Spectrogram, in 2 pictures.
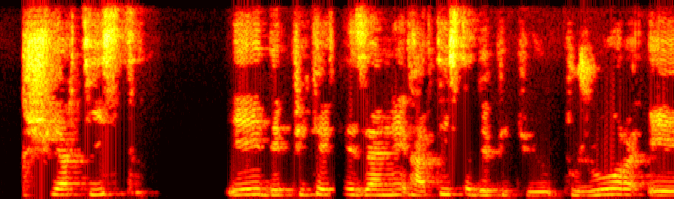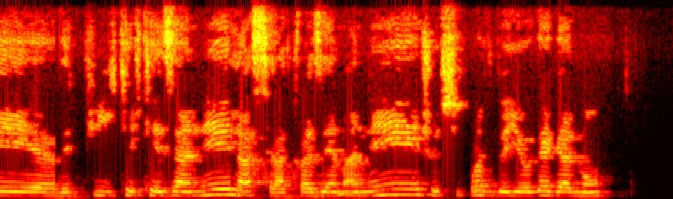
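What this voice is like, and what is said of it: Italian accent speaking French. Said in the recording (French): “je suis italienne, ça s'entend de mon accent”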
